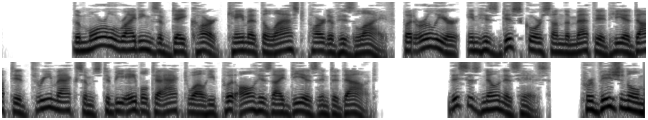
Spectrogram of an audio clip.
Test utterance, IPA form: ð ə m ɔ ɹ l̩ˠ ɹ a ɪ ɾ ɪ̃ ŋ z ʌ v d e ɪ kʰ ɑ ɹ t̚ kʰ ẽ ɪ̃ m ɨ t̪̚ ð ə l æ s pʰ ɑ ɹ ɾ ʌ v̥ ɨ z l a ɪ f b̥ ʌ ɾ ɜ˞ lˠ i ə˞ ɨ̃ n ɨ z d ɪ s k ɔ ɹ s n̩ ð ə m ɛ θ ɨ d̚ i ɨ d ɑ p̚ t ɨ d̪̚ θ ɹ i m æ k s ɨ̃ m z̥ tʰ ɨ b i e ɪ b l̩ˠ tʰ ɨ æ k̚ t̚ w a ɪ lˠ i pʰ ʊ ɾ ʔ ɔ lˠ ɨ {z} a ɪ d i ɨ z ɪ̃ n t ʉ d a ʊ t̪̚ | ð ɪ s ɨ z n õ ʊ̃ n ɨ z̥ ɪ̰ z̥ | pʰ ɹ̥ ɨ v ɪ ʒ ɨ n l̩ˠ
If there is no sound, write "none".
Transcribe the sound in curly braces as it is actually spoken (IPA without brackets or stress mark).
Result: z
